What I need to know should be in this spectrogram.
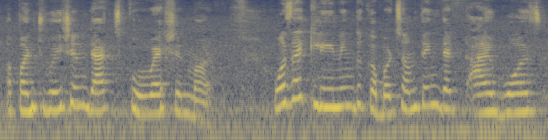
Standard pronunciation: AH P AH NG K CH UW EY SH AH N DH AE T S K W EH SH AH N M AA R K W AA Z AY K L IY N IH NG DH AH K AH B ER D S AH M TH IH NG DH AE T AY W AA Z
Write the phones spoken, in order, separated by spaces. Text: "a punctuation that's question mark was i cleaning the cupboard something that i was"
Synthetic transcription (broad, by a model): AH P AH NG CH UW EY SH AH N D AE T S K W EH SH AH N M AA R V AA Z AY K L IY N IH NG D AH K AH B ER D S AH M T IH NG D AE T AY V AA Z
